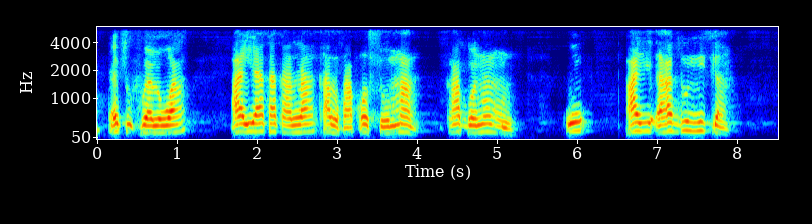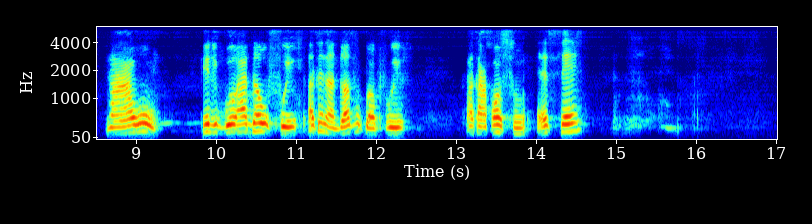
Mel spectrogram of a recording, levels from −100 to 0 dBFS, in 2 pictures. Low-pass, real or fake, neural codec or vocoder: 5.4 kHz; fake; codec, 44.1 kHz, 2.6 kbps, SNAC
